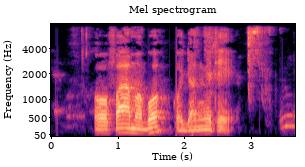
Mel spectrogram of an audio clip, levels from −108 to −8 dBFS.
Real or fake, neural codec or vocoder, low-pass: real; none; 7.2 kHz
